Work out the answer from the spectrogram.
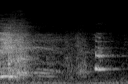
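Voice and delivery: high delighted laugh; burst of laughter. Real, not acted. Laughing at her dog's paws in the lamp. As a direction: laugh out in surprise.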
